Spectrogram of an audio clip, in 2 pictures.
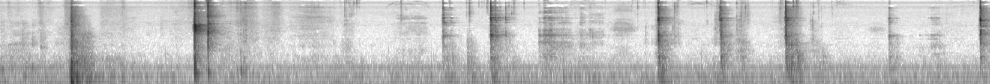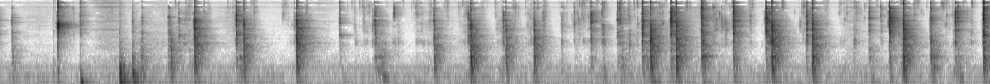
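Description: Kitchen utensils clicking and tapping against dishes, with scattered single taps at first and a quick run of taps, several a second, near the end. A faint steady hum lies underneath.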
